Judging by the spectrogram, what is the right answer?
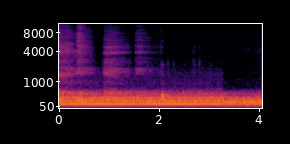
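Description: A quiet, steady low hum of room tone. Faint breathy sobbing sounds over it in the first second and a half, and the hum changes about three seconds in, where the scene cuts.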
